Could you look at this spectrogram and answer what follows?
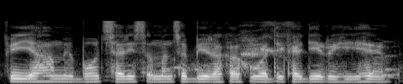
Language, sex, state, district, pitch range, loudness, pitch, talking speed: Hindi, male, Arunachal Pradesh, Lower Dibang Valley, 125-130 Hz, -16 LUFS, 125 Hz, 210 wpm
